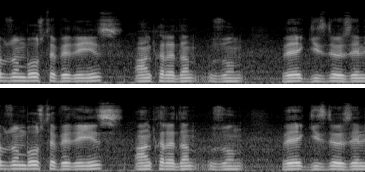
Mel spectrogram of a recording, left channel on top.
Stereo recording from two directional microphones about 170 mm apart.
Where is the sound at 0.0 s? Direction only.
5° right (ahead or behind).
